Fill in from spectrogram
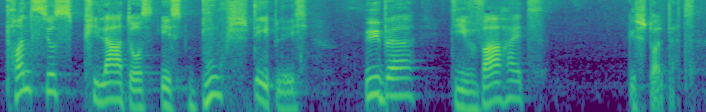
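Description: A man preaching a sermon, dramatically acting out biblical dialogue and swinging between loud emphasis and hushed tones. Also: a little high, very animated, takes it slowly.

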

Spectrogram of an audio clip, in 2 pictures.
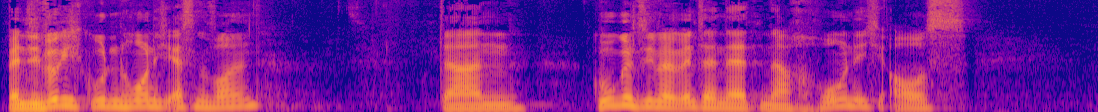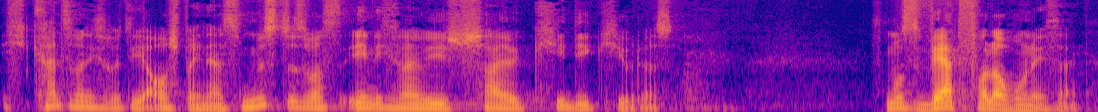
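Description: Animated man preaching a sermon. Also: mid-range voice, fast talker, vocal fry. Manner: animated, asks audience questions.

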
